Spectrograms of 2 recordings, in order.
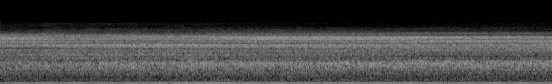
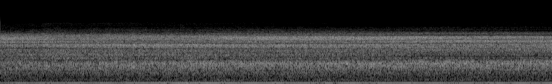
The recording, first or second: first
